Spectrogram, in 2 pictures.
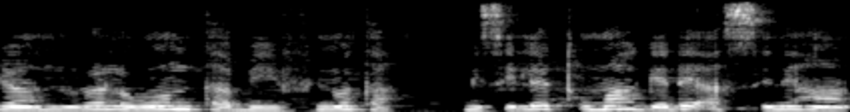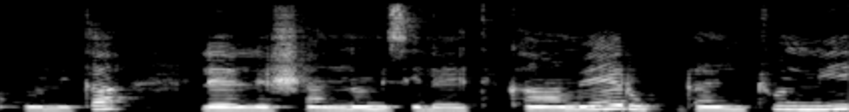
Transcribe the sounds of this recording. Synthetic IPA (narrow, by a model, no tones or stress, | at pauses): jaːnːʊɾɐlɔwɔnt̪ɐbiːfːɪnɔt̪ɐ | mɪsɪlɛt̪ʰʼʊmɐɡɛd̪ɛʔɐsːɪnɛɦaːnːɔnɪt̪ɐ | le̞ːlːɛʃɐnːɔmɪsɪleːt̪ɪ̥kʰaːme̞ːɾʊd̪ɐnt͡ʃːʊnːɪ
